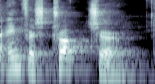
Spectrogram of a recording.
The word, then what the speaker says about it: infrastructure: So infrastructure. So there are 4 syllables, you have to stress in the beginning. So infrastructure, infrastructure. And the 10th word is innovative.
